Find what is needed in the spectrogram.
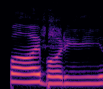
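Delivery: light imitation of the Elf narwhal; a hint of a cheery cartoon narwhal. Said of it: "sounding like the narwhal from Elf".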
